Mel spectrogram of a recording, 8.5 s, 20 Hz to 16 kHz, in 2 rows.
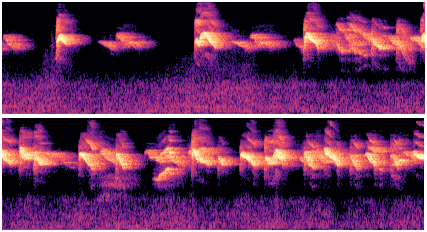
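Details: Puff-backed bulbul in a cage on 14 July 2021, third day of deworming: starts with a few spaced chirps, then breaks into a dense, lively chatter of high twittering and squeaky notes.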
